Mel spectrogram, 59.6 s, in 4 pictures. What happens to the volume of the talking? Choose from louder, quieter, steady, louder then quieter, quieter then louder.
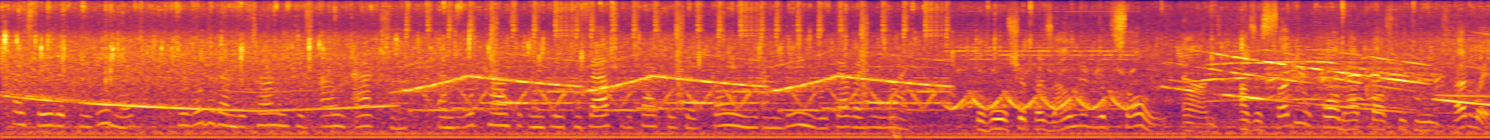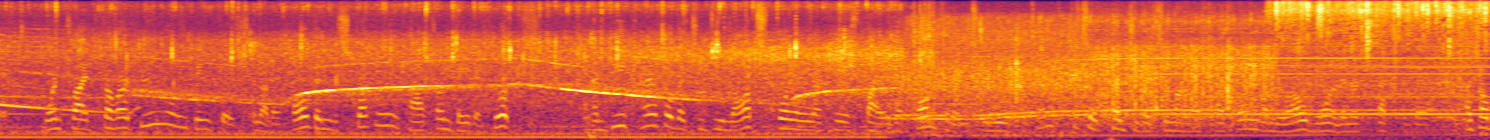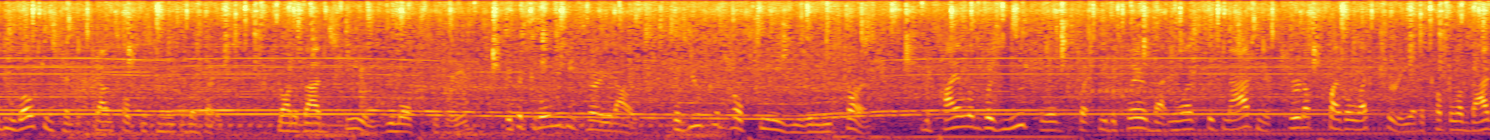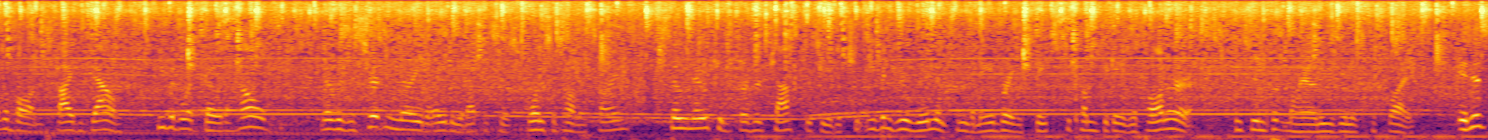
steady.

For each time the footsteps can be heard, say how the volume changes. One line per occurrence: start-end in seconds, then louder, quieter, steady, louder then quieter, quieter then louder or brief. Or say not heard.
not heard.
